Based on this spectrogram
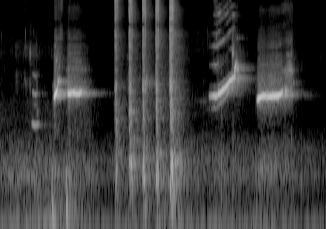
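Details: Indian green ringneck parakeet whistling while on a bed: a clear sustained whistle, a series of five sharp tapping knocks, then a rising whistle and a final level whistled note.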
